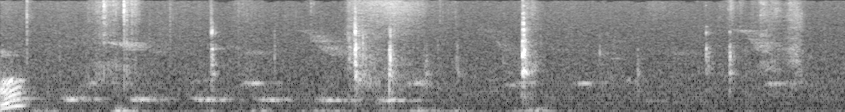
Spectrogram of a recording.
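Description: Near silence, with a few faint clicks and a faint broken hum in the first half.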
